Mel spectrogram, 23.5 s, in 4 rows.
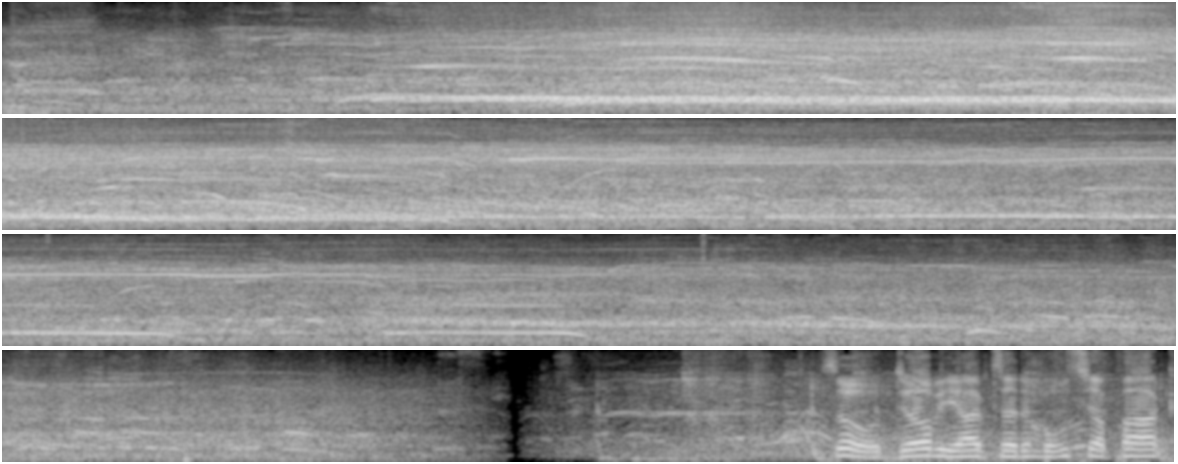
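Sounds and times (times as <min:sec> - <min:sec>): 
stadium crowd whistling at halftime in Borussia Park: 0:00.8 - 0:19.5
speech: 0:21.8 - 0:23.4.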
